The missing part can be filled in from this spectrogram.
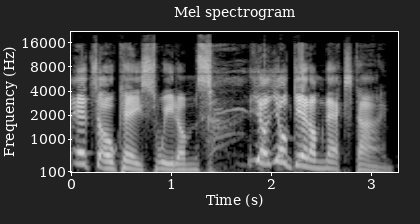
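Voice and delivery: poorly done put-on New Jersey accent. Admitting they are bad at the accent, trying it anyway: bad Jersey accent. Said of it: "I suck at a Jersey accent. It's like".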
